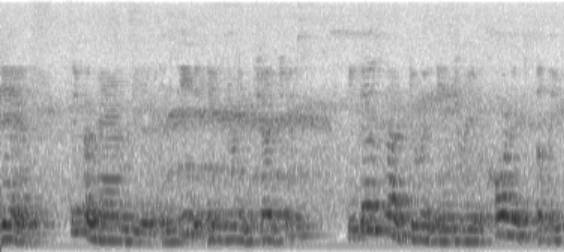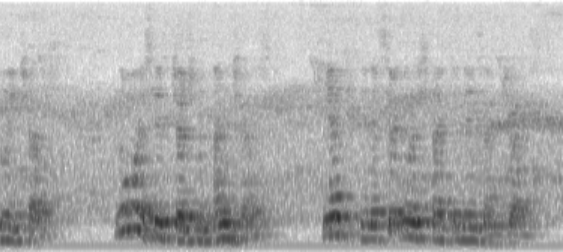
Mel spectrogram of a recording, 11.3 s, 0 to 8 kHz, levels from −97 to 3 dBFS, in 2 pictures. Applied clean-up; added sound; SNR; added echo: none; Water; 18 dB; reverberation time 0.7 s.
